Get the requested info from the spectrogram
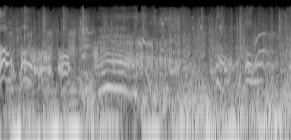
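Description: Spot, a cartoon pet amoeba that acts like a dog, giving a series of short, dog-like yips and barks that rise and fall in pitch, over background music with a steady bass line.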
